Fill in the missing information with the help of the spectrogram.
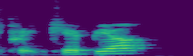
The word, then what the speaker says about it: Principia: I insist that it's Principia because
